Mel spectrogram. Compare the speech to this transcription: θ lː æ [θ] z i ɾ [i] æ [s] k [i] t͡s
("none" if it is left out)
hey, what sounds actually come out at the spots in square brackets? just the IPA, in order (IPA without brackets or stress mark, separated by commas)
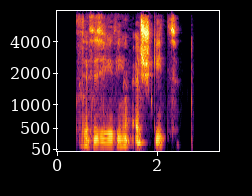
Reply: θ, i, ʃ, i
